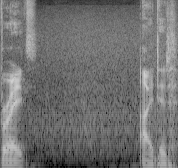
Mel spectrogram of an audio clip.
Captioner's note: rain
